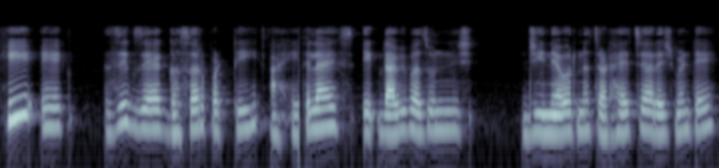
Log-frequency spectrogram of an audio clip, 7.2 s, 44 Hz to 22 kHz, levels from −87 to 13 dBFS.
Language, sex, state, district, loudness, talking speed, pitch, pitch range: Marathi, female, Maharashtra, Pune, -22 LUFS, 125 wpm, 180 Hz, 165-200 Hz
